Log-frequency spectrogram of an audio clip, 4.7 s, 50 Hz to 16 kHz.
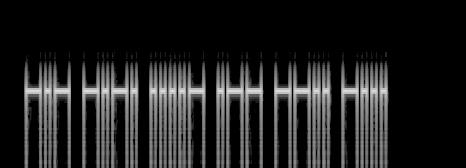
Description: Morse code, heard as a keyed tone, about 25 wpm, 700 Hz. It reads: KC4WZB
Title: NA SOTA Activator Callsigns 25wpm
